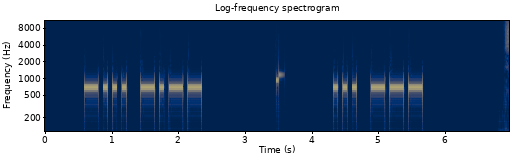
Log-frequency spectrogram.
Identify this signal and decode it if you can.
Morse code, heard as a keyed tone, about 17 wpm, 700 Hz. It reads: BY SO
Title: Sentences from Top 100 Words - New Word Drill - 17wpm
